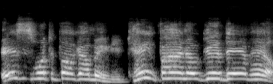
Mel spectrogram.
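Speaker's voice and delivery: mock very high, screeching, screaming rant. Retelling a video where a boss screams at a worker: imitating someone screaming.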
